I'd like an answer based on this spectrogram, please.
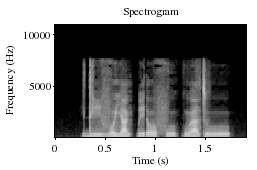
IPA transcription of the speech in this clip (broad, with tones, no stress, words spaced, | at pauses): diː˦vo˦ ja˦k͡pi˦ɾoː˦fuː˨ kʷaː˦tuː˨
